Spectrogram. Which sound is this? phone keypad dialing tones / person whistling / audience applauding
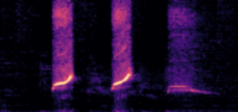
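person whistling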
